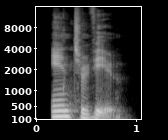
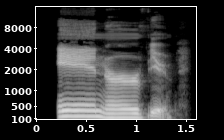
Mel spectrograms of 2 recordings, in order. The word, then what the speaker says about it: interview: Então, a nossa sílaba tônica aqui é interview, interview, interview, interview. Tá? Interview, interview, interview. Tá? Não é ter.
